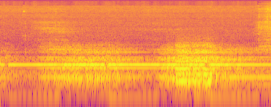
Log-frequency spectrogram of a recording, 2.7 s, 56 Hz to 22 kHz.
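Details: Ten Tec Paragon 2 receiver with the volume turned down: steady ~600 Hz whine over a fainter low tone, still stepping. Owner suspects an audio ground loop or board feedback in the audio path, unconfirmed.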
